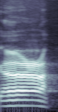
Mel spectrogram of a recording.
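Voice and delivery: face-palm groan, loud; a fed-up groan; mock exasperated groan; exasperated ugh. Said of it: "Then it's like".

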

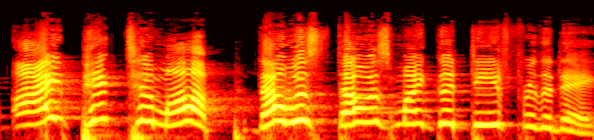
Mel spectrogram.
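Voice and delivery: high, loud mock outburst; arguing with God. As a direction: yell back in exasperated protest. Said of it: "I'm arguing in my head with God".

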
